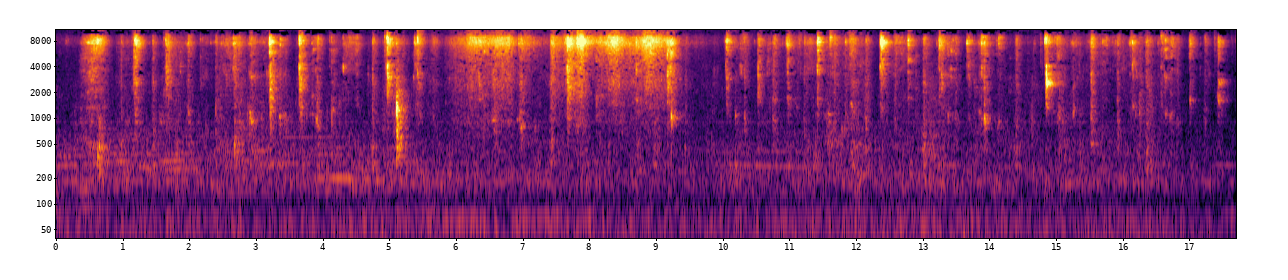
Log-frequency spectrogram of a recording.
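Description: Eating by hand: chewing and mouth smacks, with many small irregular clicks and taps of fingers picking at scraps on a plate.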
